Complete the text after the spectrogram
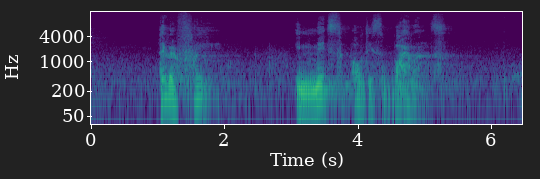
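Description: A man chants in a sung voice through a microphone.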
